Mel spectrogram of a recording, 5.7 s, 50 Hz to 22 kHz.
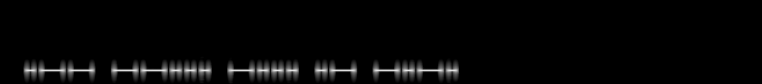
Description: Morse code, heard as a keyed tone, about 22 wpm, 700 Hz. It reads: W7BAC
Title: USA Call Signs - 5 Characters - Repeated 3x - 22wpm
